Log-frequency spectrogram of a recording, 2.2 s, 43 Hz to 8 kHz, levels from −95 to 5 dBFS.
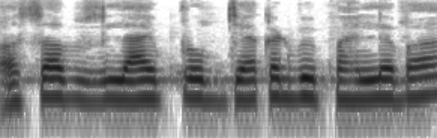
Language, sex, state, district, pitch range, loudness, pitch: Bhojpuri, female, Uttar Pradesh, Gorakhpur, 190-205 Hz, -14 LUFS, 195 Hz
